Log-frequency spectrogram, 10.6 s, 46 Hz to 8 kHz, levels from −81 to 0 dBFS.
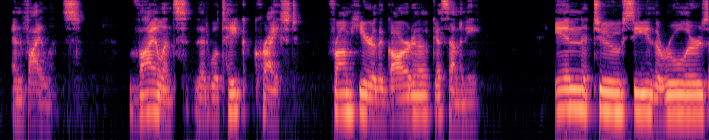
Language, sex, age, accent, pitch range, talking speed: English, male, 20-39, American, 105-130 Hz, 100 wpm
